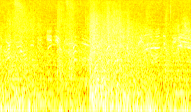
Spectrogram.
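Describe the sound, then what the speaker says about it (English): Booming artillery shells burst in a WWII strategy game battle, a steady run of heavy thuds and rumbling impacts that is loud, dense and continuous from start to finish. "And a bit of artillery here."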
